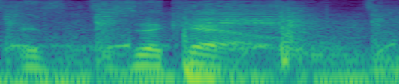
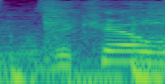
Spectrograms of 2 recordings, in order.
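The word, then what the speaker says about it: Zakelj: offensive line nick decals the j is silent zakal from fordham university zaquel was a 2021 team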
